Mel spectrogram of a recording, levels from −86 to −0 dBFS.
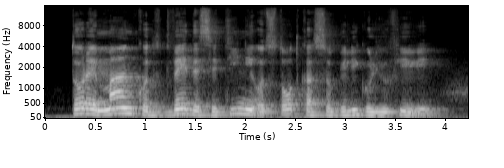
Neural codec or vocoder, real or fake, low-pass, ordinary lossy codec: none; real; 14.4 kHz; AAC, 96 kbps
